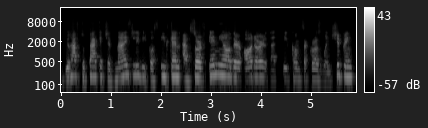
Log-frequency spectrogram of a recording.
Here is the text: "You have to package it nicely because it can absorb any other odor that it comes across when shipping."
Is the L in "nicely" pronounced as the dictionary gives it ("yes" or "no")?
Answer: yes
